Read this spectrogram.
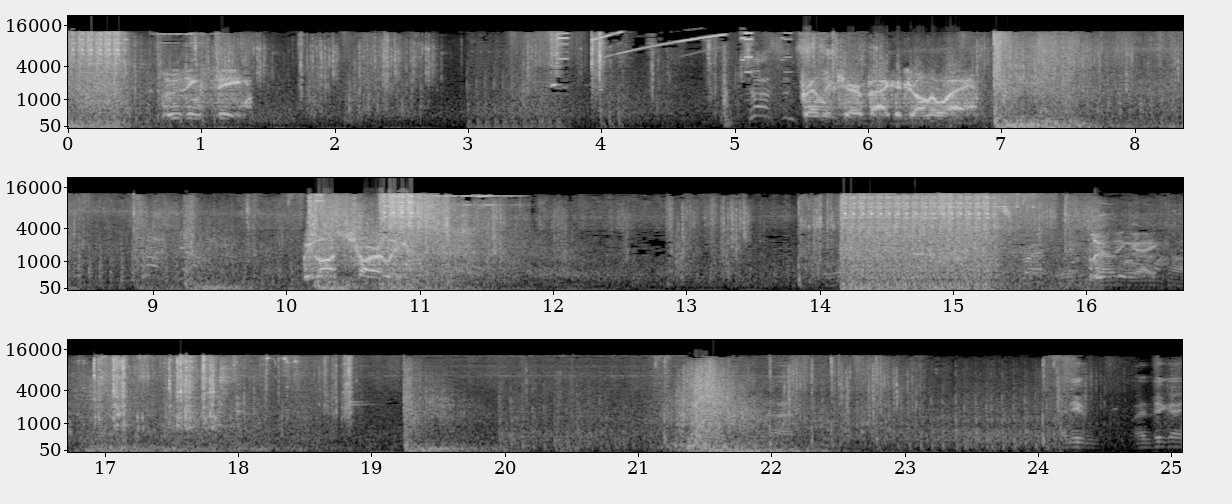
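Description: Rifle gunfire rattles in quick bursts.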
